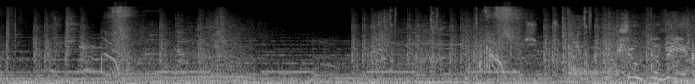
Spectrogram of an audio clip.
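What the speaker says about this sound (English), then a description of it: "She's shooting." Police officers and a suspect trade gunfire during a vehicle pursuit in the police game The Precinct, with repeated shots rattling over a busy backdrop of engines, sirens and game noise.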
